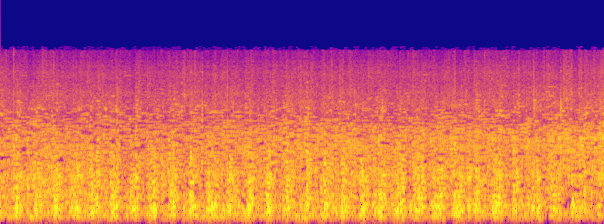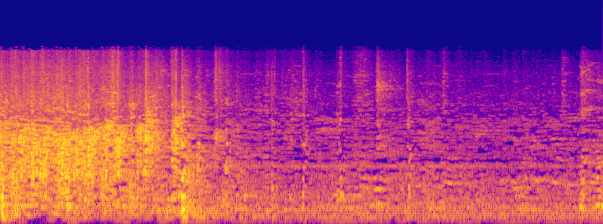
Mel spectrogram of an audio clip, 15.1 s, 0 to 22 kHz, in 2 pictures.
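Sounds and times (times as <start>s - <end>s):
crowd applauding and cheering: 0.0s - 10.1s.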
